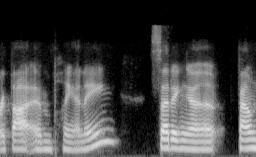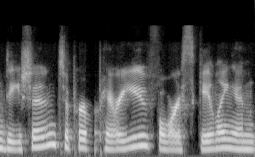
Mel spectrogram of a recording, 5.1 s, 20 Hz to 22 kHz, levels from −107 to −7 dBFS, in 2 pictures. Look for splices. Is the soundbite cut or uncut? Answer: uncut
